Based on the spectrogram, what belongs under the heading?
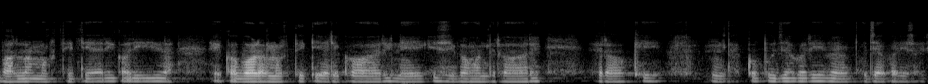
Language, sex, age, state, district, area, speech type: Odia, male, 18-30, Odisha, Kendujhar, urban, spontaneous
